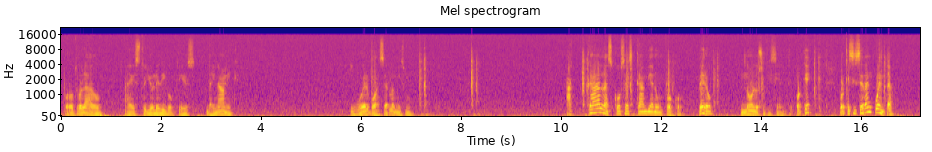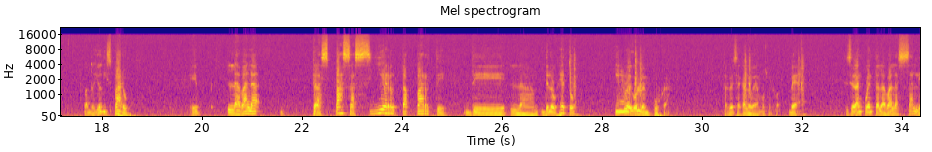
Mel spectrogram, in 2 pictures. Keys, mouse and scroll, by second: 0.4 click, 2.0 click, 3.2 click, 5.0 click, 6.3 p, 8.4 space, 10.6-14.1 typing, 15.2 Escape, 16.5 p, 27.6 space, 28.8 space, 31.0 space, 32.1 space.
